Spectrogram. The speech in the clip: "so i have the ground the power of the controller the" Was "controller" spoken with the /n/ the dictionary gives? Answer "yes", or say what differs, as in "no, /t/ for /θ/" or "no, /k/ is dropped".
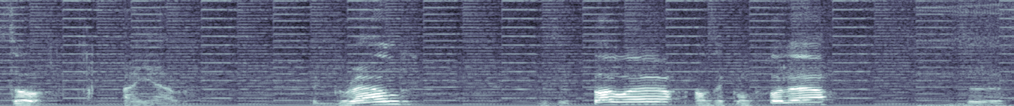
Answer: no, /n/ is dropped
